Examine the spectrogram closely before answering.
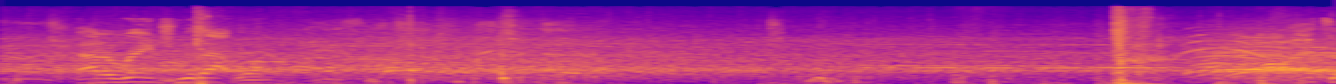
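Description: A punch lands with a dull thud.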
